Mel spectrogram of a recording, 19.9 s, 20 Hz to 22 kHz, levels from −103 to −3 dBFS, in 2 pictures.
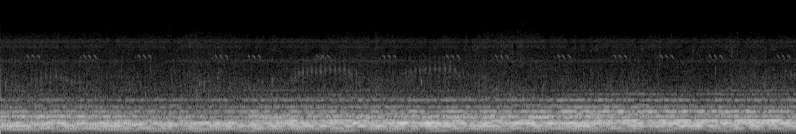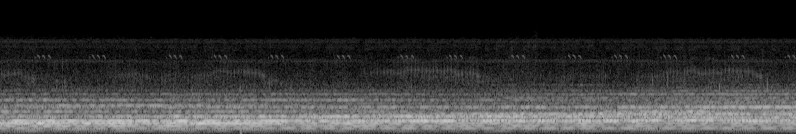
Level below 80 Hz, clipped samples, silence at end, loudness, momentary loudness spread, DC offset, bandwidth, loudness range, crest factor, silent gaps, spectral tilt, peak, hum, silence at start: -74 dBFS; under 0.1%; 0 s; -33 LUFS; 4 LU; under 0.1%; 6.4 kHz; 2 LU; 12 dB; none; -9.5 dB/octave; -20 dBFS; none; 0 s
